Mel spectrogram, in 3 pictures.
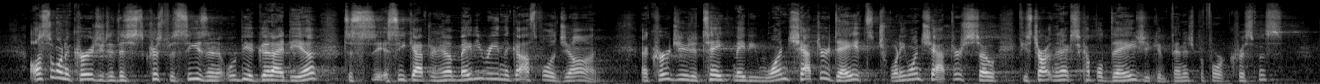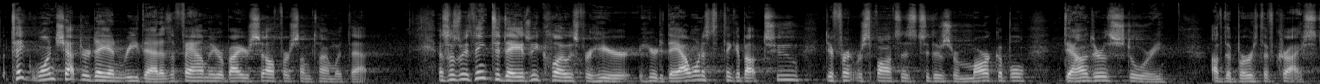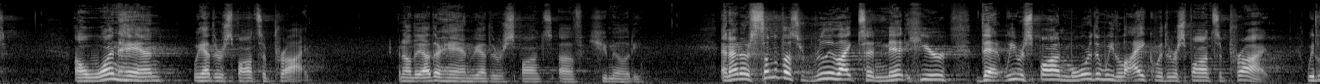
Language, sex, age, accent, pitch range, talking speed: English, male, 50-69, American, 160-220 Hz, 225 wpm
